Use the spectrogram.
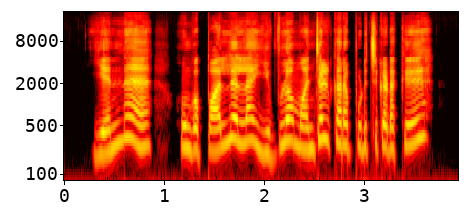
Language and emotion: Tamil, disgusted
